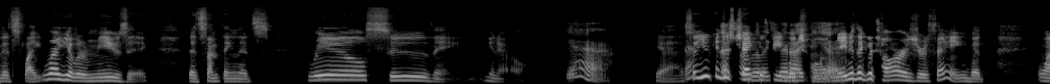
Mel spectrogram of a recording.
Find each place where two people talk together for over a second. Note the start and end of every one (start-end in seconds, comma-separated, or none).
6.8-8.5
